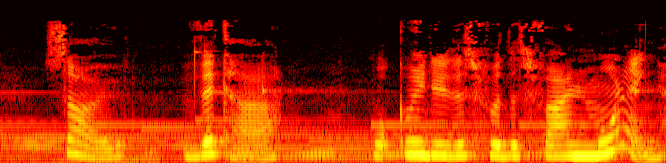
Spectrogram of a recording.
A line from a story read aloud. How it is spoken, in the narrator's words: asked Dad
